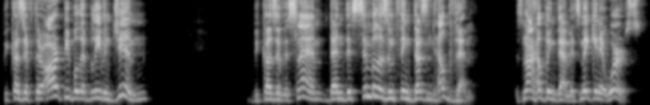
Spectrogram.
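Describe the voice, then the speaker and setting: Candid rambling man, slightly high voice. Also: expressive, moderate pace, fairly bright tone. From United States. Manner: candid, rambling, self-correcting. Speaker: guest. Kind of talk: casual interview talk.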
